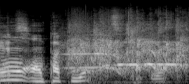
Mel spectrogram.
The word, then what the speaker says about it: papillote: Saumon en papillote.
